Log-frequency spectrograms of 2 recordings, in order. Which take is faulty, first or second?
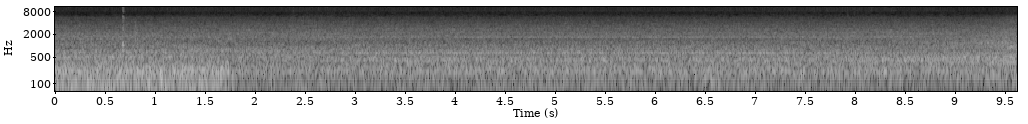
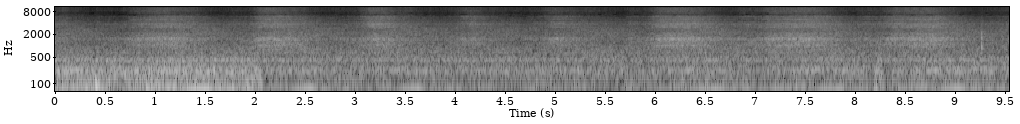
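second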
